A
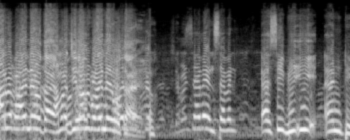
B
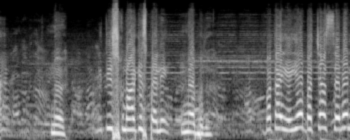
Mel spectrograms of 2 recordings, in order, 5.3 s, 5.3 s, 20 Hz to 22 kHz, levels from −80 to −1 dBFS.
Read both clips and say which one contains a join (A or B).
A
